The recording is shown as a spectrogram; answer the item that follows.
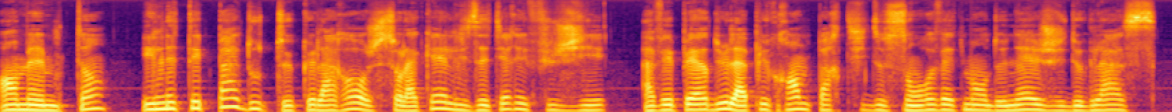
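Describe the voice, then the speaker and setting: A woman narrating a novel as an audiobook reader, in a steady storytelling manner. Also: on the low side, dry recording. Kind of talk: scripted narration.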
